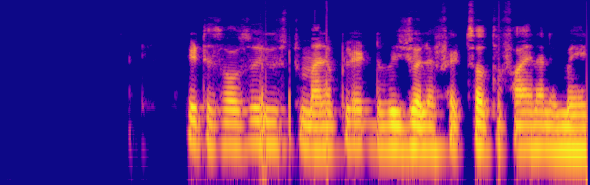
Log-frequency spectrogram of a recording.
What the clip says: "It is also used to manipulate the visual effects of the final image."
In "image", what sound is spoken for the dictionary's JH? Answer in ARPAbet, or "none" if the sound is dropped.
none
